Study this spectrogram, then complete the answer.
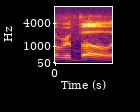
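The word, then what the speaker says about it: Rebeuh: Chair umpire Bruno Ribieu from Paris. Yeah, Bruno Ribeau is the way he would pronounce it.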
